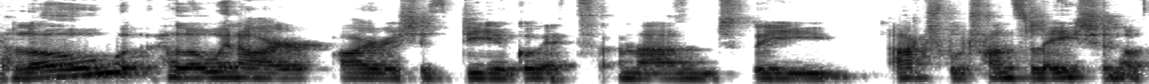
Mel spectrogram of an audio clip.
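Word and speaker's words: dia duit: But the few words that kind of make a difference when you travel, being able to say hello in Irish is dia guit, and the actual translation of that is God be with you.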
